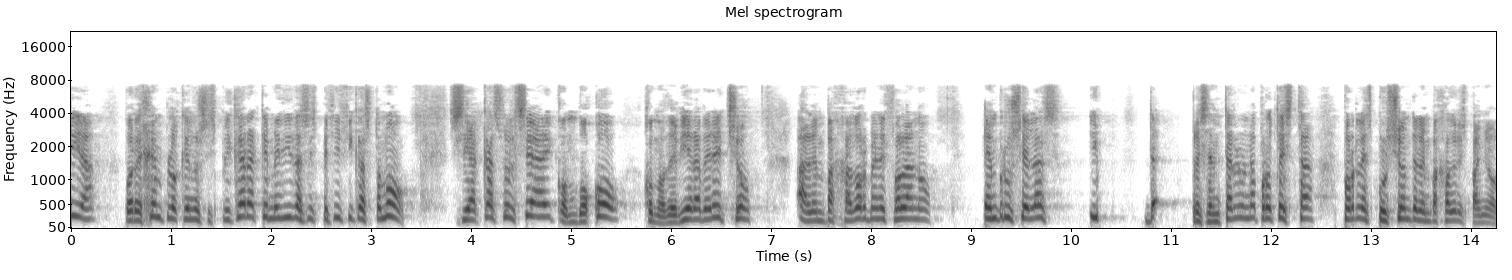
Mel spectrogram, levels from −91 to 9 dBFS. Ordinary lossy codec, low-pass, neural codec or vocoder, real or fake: none; 7.2 kHz; codec, 16 kHz, 16 kbps, FreqCodec, smaller model; fake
